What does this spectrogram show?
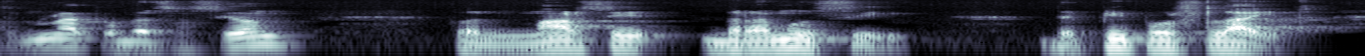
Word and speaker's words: Bramucci: name because to me it looks very Italian, very BRAMUCCI. Very You're right. Mm-hmm. And I had been rehearsing your name, Marcy BRAMUCCI, and then you told me, no, it's BRAMUCCI.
